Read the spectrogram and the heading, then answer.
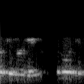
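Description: A phone rings in two quick bursts of a bright electronic tone, separated by a brief silence, fairly loud and with no one talking over it.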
